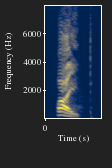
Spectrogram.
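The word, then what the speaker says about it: fight: अब देखिए यहां पे एफ है तो फ लिख दीजिएगा और आई जी एस टी है दोस्तों तो इसका उच्चारण आई के रूप में करेंगे। हो जाएगा फाइट। एफ आई जी एस टी फाइट।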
